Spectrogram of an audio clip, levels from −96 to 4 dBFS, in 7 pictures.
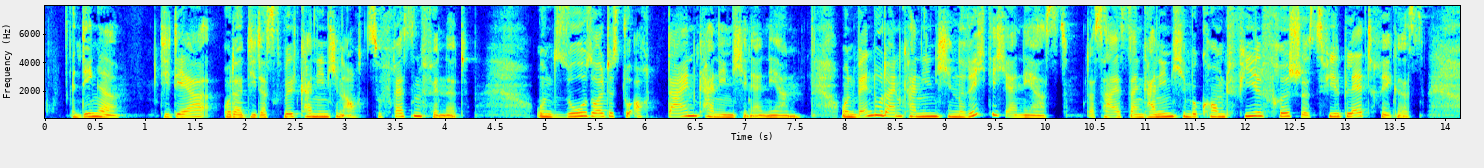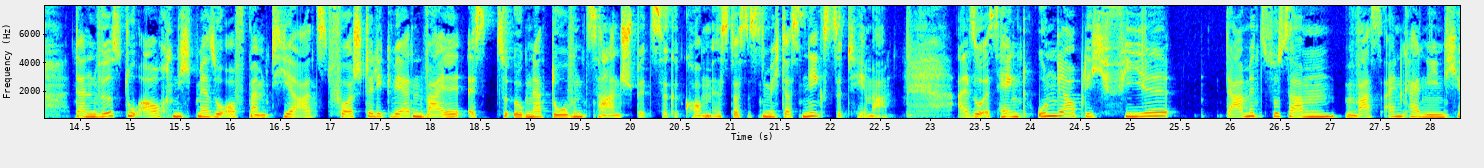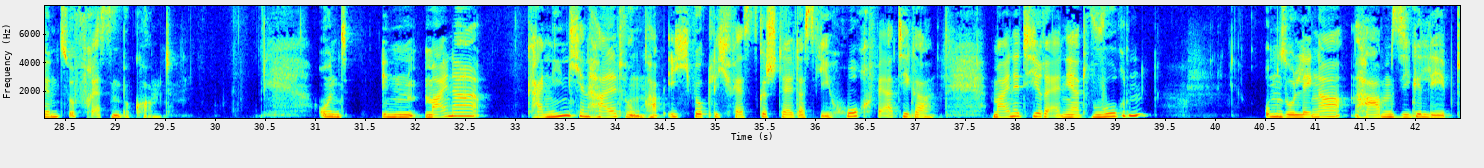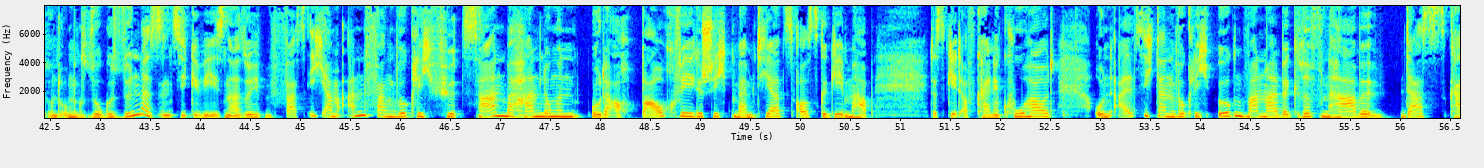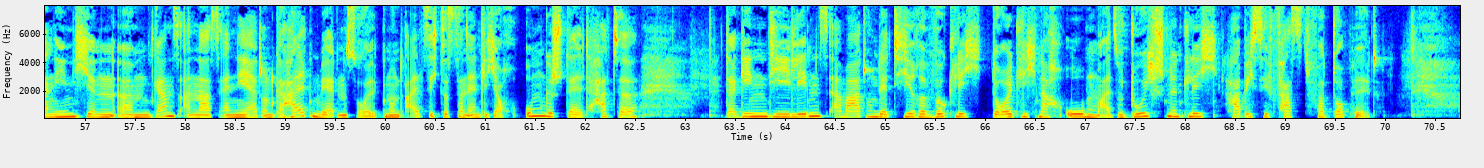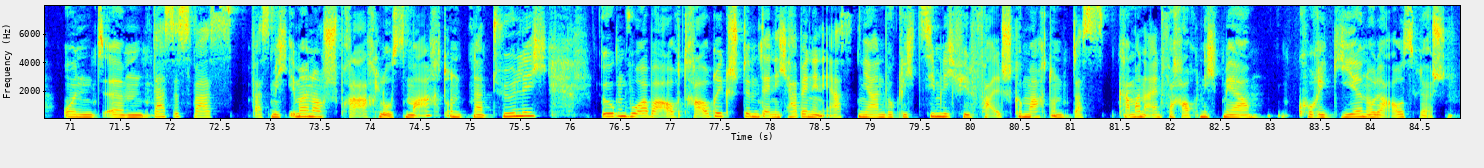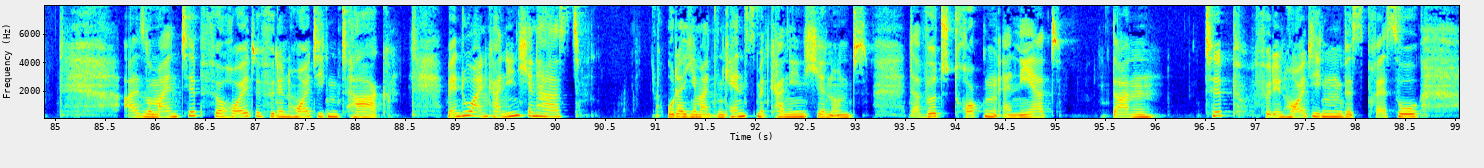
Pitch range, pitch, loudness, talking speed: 180-225 Hz, 200 Hz, -20 LUFS, 145 wpm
